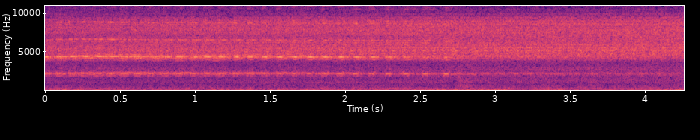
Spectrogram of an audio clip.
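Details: Higurashi cicadas in August 2026, recorded around Minoo Park, Kawachinagano and Koyasan, Japan: dense high ringing chorus with steady tonal bands, opening with quick pulsing beats that merge into a continuous shimmer, no other clear sounds.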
